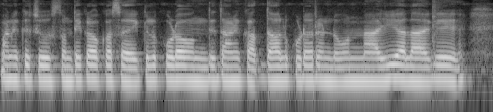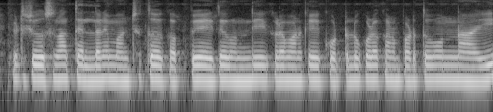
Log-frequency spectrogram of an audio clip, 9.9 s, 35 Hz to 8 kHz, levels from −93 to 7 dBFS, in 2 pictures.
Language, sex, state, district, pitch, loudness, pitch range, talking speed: Telugu, female, Andhra Pradesh, Chittoor, 165 Hz, -17 LUFS, 160-170 Hz, 150 wpm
